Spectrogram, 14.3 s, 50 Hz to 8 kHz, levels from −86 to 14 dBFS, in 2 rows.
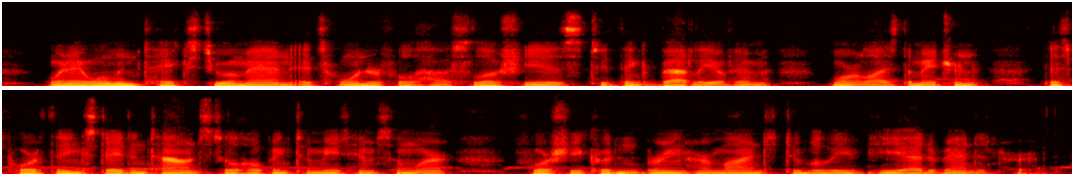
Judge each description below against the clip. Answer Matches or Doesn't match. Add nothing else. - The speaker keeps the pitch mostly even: Matches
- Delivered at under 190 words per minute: Doesn't match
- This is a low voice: Matches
